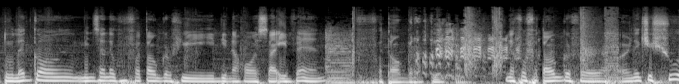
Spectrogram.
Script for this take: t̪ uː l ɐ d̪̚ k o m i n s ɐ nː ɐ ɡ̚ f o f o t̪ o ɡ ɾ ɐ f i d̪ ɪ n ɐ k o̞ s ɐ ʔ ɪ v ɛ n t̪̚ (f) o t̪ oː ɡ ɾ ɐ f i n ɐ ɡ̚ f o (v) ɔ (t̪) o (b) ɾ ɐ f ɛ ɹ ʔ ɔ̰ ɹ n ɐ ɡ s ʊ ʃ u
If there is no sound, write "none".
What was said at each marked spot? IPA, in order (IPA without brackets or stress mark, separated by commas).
f, f, t̪, ɡ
